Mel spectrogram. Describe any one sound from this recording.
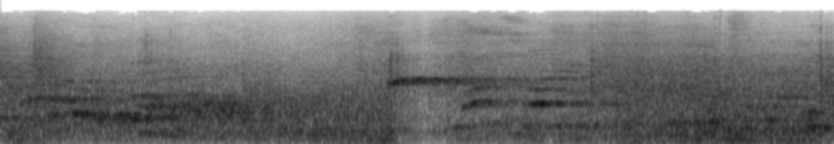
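Young players shout to each other across the rink.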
